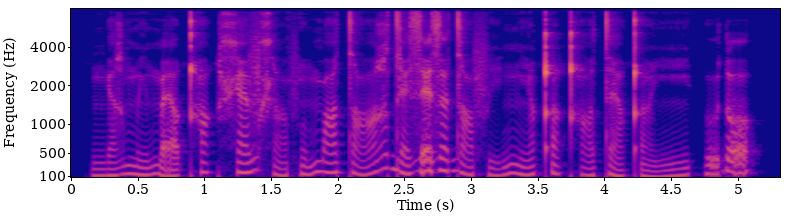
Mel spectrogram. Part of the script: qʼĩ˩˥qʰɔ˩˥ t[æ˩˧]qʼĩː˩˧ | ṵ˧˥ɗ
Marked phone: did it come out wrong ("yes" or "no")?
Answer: no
